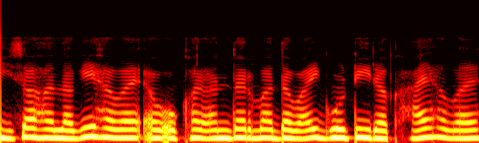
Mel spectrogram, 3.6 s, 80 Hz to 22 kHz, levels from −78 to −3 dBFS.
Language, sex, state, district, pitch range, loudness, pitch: Chhattisgarhi, female, Chhattisgarh, Sukma, 220-235 Hz, -12 LUFS, 225 Hz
